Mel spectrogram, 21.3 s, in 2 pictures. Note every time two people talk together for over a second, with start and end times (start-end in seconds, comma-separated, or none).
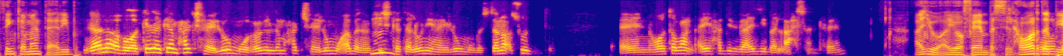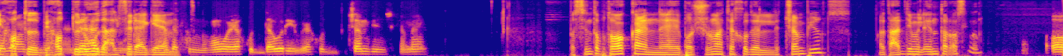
10.3-12.6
